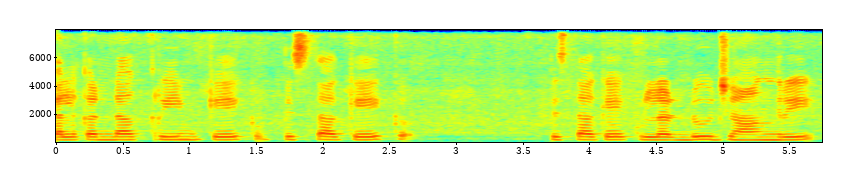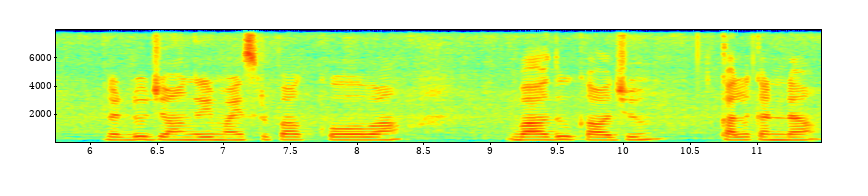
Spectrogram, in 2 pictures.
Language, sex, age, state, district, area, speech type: Telugu, female, 18-30, Andhra Pradesh, Eluru, urban, spontaneous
